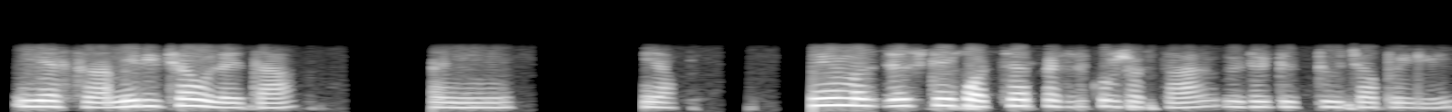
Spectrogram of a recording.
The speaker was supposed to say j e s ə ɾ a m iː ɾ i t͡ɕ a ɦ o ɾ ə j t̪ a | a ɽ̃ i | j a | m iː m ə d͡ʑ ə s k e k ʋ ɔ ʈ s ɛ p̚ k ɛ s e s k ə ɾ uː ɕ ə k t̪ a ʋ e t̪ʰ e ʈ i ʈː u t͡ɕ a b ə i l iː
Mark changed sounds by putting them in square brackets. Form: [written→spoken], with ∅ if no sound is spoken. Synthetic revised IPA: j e s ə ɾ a m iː ɾ i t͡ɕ a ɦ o [ɾ→l] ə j t̪ a | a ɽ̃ i | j a | m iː m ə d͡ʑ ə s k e k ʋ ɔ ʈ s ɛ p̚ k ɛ s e s k ə ɾ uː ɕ ə k t̪ a ʋ [e→i] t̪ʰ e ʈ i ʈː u t͡ɕ a [b→p] ə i l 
